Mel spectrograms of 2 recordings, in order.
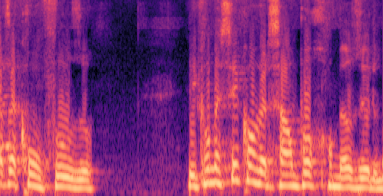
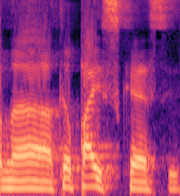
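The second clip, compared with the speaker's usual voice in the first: low, slow, dismissive rich man; rich man's voice; 7 semitones lower, slower than usual. Retold or imitated. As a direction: brush off the kid's father from down low.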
